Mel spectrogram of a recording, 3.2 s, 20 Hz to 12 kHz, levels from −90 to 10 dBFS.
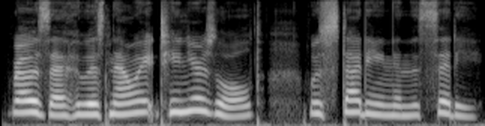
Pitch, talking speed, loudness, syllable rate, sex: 255 Hz, 220 wpm, -17 LUFS, 5.7 syllables/s, female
